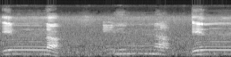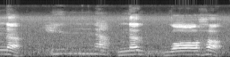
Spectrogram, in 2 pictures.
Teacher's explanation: نون کو پر نہیں کرنا، لام کو پر کرنا ہے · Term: نون باریک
